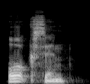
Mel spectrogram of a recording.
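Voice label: "auxin", English, British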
